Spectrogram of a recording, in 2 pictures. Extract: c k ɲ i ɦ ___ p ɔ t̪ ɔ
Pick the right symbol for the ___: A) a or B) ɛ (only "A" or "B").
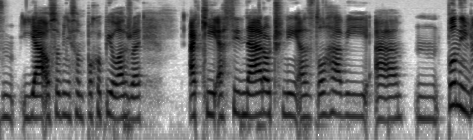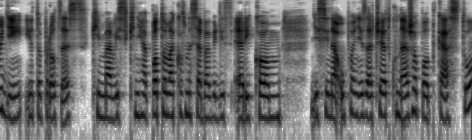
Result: A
